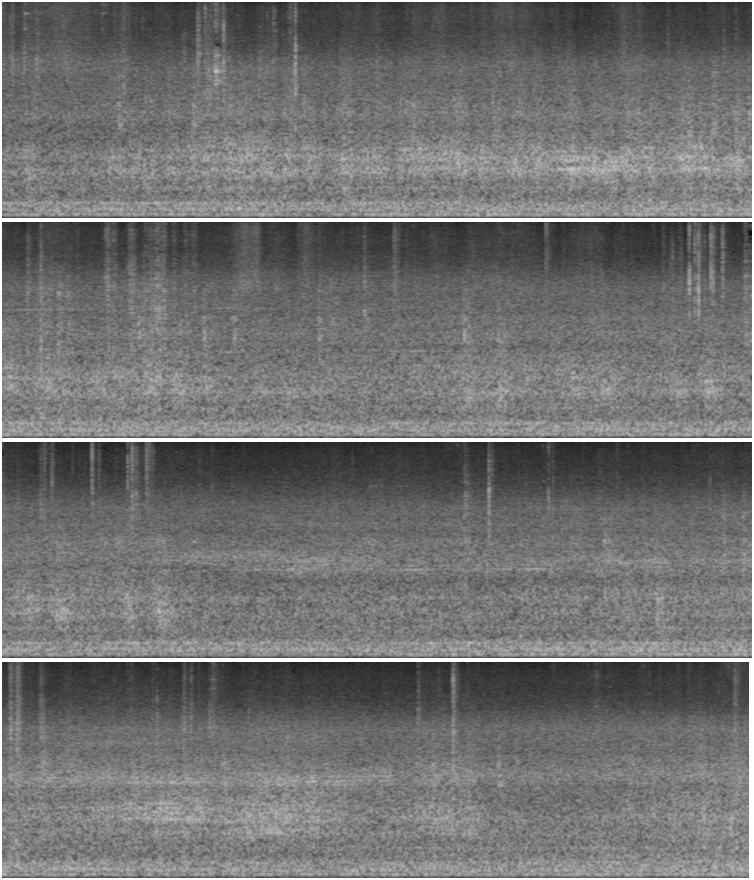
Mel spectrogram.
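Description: Steady running noise of a Tokaido Shinkansen Nozomi train heard from inside the passenger car: an even rumble and rush from wheels, rails and air, with a few faint clicks.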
